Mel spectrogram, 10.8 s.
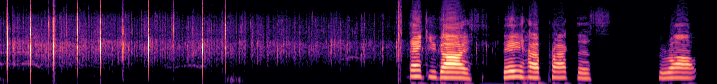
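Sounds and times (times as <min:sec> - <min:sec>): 
audience applause: 0:00.0 - 0:07.6
speech: 0:06.1 - 0:09.0, 0:09.9 - 0:10.5.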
